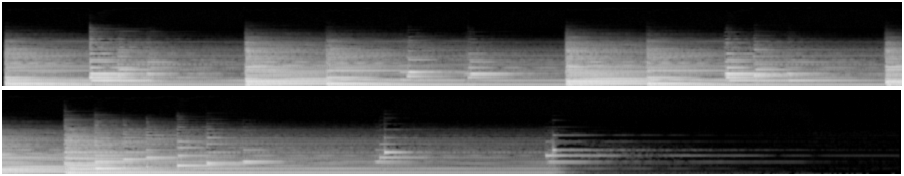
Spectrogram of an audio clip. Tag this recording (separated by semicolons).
Loop; Piano; Old-school; Intro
